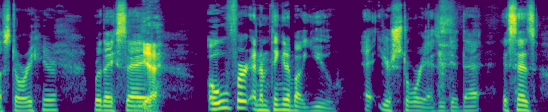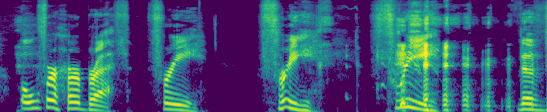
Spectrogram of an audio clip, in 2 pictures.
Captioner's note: laughs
